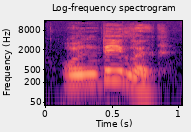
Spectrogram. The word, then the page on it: ondijlyg: Xyzyl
